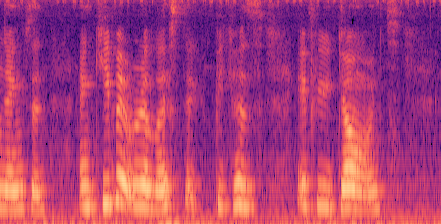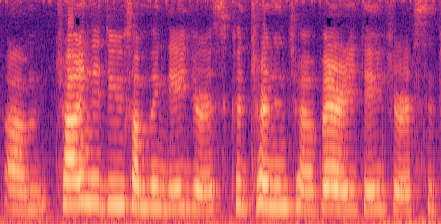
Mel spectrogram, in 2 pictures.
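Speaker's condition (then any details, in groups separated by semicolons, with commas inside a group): Cerebral palsy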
